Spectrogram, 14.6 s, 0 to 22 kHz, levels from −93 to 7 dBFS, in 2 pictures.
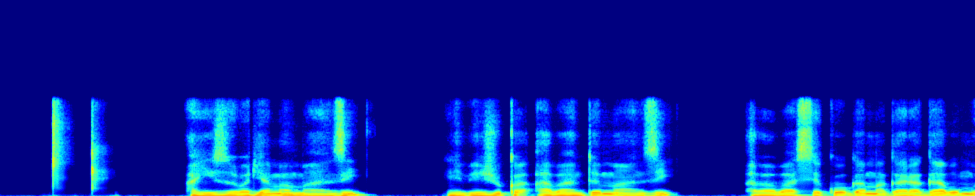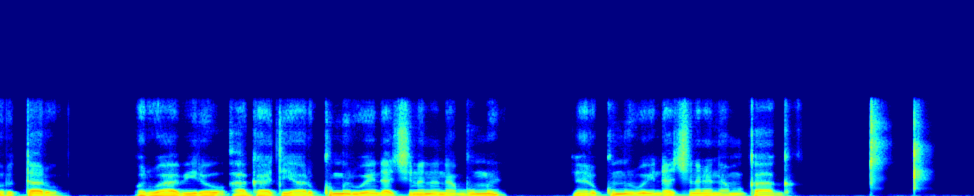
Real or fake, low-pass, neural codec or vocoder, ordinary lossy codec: fake; 10.8 kHz; codec, 24 kHz, 1.2 kbps, DualCodec; none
